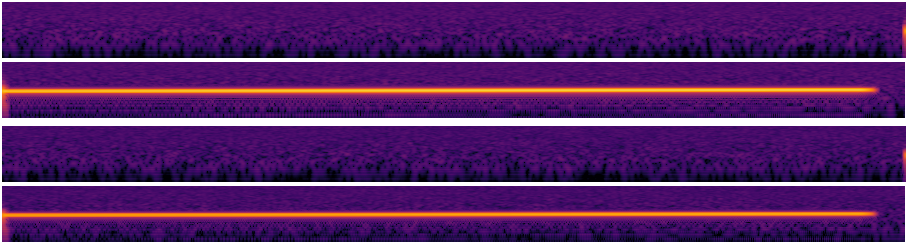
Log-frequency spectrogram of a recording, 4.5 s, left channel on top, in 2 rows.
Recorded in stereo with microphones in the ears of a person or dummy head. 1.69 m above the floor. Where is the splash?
No splash in this recording.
